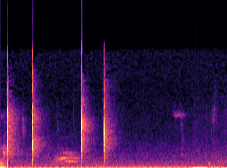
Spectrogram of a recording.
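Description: Sharp plastic clicks of the push buttons on an e-bike handlebar control switch being pressed, about four in the first second, switching on the lights and turn signals. A steady low hum lies underneath.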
